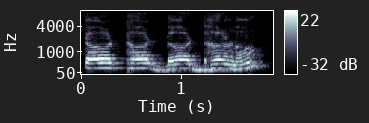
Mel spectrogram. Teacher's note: When you say ta, tha, da, dha, na, all these sounds are retroflex sound, because when you pronounce this, you can find that the tip of the tongue is little bent.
